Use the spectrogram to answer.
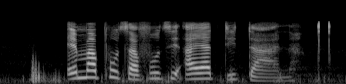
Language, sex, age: Swati, female, 21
